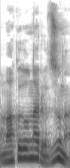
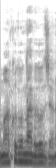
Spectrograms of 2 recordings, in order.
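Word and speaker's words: McDonald's: はい、だから、本当はマクドナルズなんですよね。 – ああ。 – もちろん英語の発音はマクドナルズってなりますけど、発音マクドナルドじゃないんですけども、はい。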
